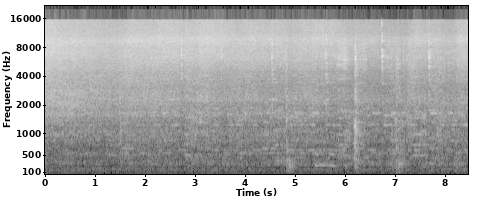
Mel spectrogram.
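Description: An egg fries in hot oil in a pan with turmeric and spice paste, a steady loud sizzle with occasional stirring scrapes and sharp spits, and no talking.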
